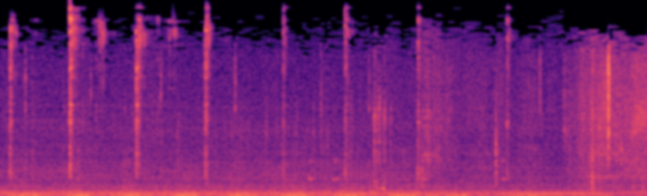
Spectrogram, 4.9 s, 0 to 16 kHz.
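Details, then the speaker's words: 1998 Buick LeSabre driving: low pulsing wah-wah hum from worn right front wheel bearing, getting faster and higher with speed. "as you go faster the w a sounds well I guess you might say a faster High higher humming because those bearings are sort ofous really making a lot of [Music] noise"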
